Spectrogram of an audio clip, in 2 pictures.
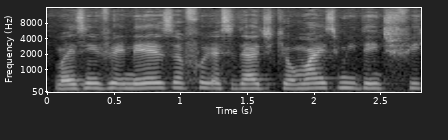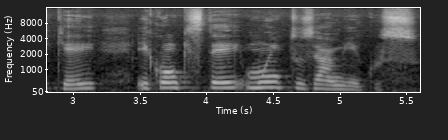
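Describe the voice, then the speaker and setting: Middle-aged Paulistana artist, talkative guest on a TV interview. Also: female voice, mid-range voice, steady tone, normal speed, mellow. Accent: Paulistano Brazilian Portuguese. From São Paulo, Brazil. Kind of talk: relaxed interview answers.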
